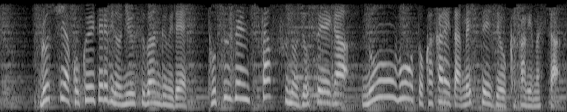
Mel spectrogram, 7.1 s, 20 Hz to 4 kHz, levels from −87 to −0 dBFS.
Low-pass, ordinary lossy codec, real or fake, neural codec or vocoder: 3.6 kHz; MP3, 32 kbps; real; none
